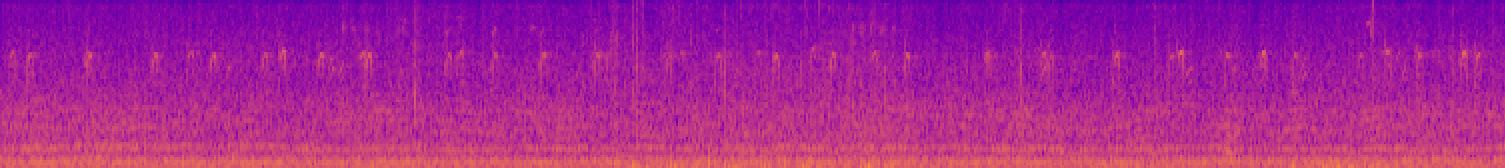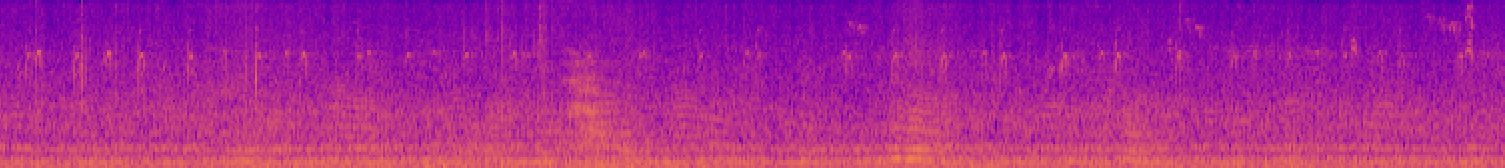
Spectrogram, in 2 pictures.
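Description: Faint, steady buzzing of honeybees around a hive that is being opened for inspection.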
